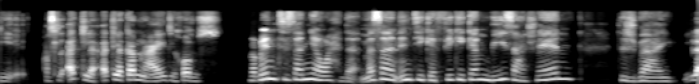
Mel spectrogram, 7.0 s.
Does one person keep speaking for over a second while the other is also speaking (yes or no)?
no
